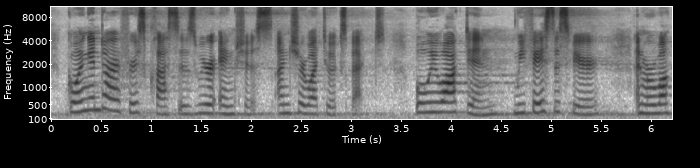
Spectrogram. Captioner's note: none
